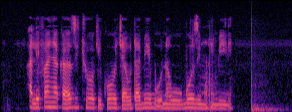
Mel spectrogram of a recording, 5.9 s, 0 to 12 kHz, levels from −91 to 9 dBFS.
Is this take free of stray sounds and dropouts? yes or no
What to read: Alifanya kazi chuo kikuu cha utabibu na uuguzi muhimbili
no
